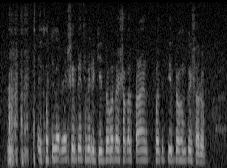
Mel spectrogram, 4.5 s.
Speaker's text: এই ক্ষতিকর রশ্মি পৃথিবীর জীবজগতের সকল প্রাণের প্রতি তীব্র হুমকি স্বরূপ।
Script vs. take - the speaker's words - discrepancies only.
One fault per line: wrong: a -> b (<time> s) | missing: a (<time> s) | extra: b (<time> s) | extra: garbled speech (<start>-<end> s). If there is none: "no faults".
no faults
